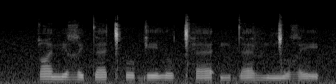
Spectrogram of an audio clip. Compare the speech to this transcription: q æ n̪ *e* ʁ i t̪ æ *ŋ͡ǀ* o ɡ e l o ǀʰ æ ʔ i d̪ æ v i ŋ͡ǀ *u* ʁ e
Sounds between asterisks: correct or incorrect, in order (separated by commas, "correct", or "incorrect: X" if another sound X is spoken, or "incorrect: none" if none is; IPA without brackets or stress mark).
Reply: incorrect: i, incorrect: ǀʰ, correct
